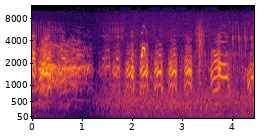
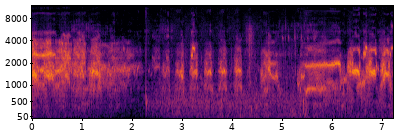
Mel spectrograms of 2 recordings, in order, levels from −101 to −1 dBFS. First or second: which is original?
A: first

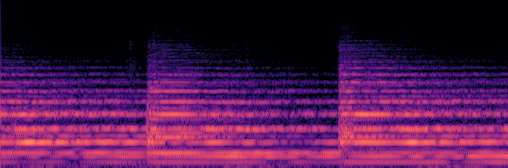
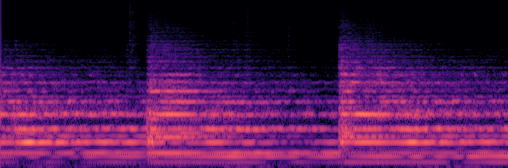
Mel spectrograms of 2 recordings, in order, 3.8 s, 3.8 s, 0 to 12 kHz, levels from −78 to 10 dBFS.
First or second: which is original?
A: first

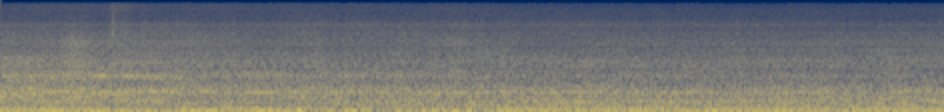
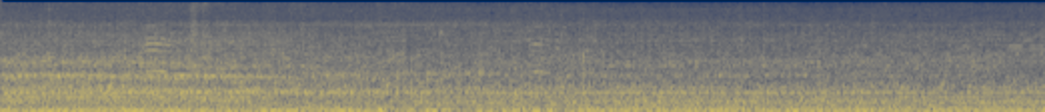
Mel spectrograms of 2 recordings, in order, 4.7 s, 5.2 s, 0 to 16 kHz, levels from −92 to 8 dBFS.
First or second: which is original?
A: second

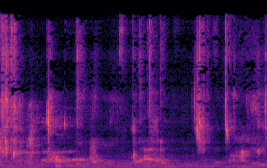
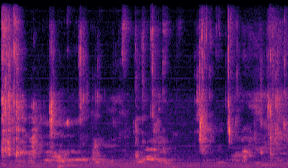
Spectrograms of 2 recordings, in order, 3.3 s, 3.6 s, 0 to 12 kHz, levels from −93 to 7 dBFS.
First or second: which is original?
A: second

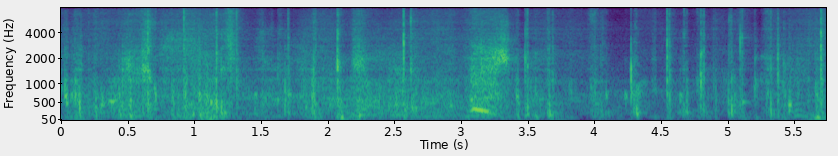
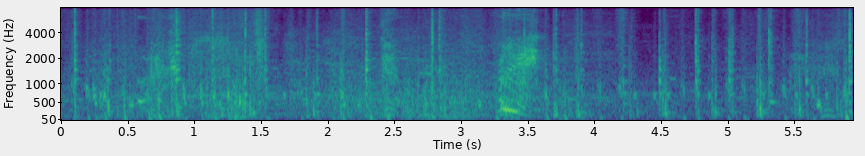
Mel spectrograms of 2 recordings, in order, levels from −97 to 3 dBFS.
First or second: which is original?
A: second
